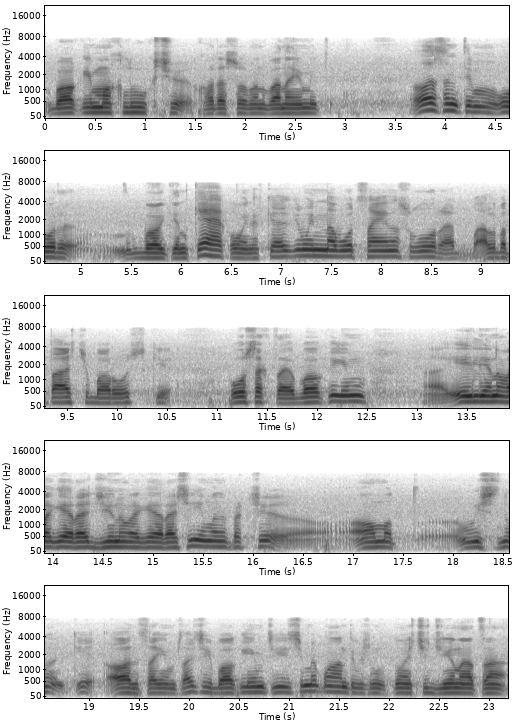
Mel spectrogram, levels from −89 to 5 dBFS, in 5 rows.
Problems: constant background noise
